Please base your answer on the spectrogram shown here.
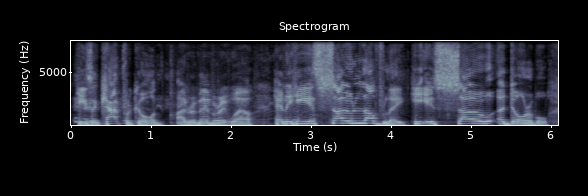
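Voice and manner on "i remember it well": ordinary delivery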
